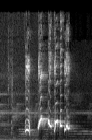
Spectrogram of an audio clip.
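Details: Red-whiskered bulbul from Thailand singing a southern master-style phrase, played to excite other bulbuls and teach young birds. It gives a quick burst of six bright, warbling whistled notes rising and falling, with a faint steady high tone behind.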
